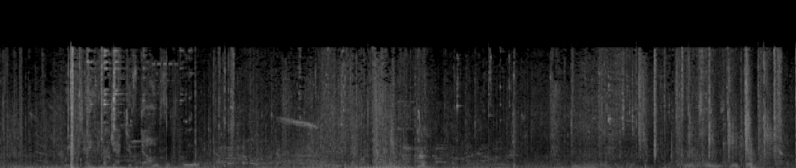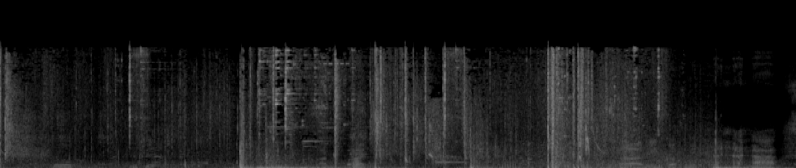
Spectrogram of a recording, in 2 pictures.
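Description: Gunshots crack sharply, one at a time.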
